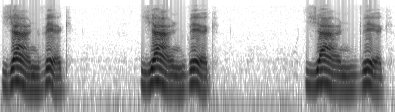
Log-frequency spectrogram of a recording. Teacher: You can hear how much broader and more open the ä sound is if it's followed by an r. Take the word järnväg, railroad, where you have an example of both types of long ä.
